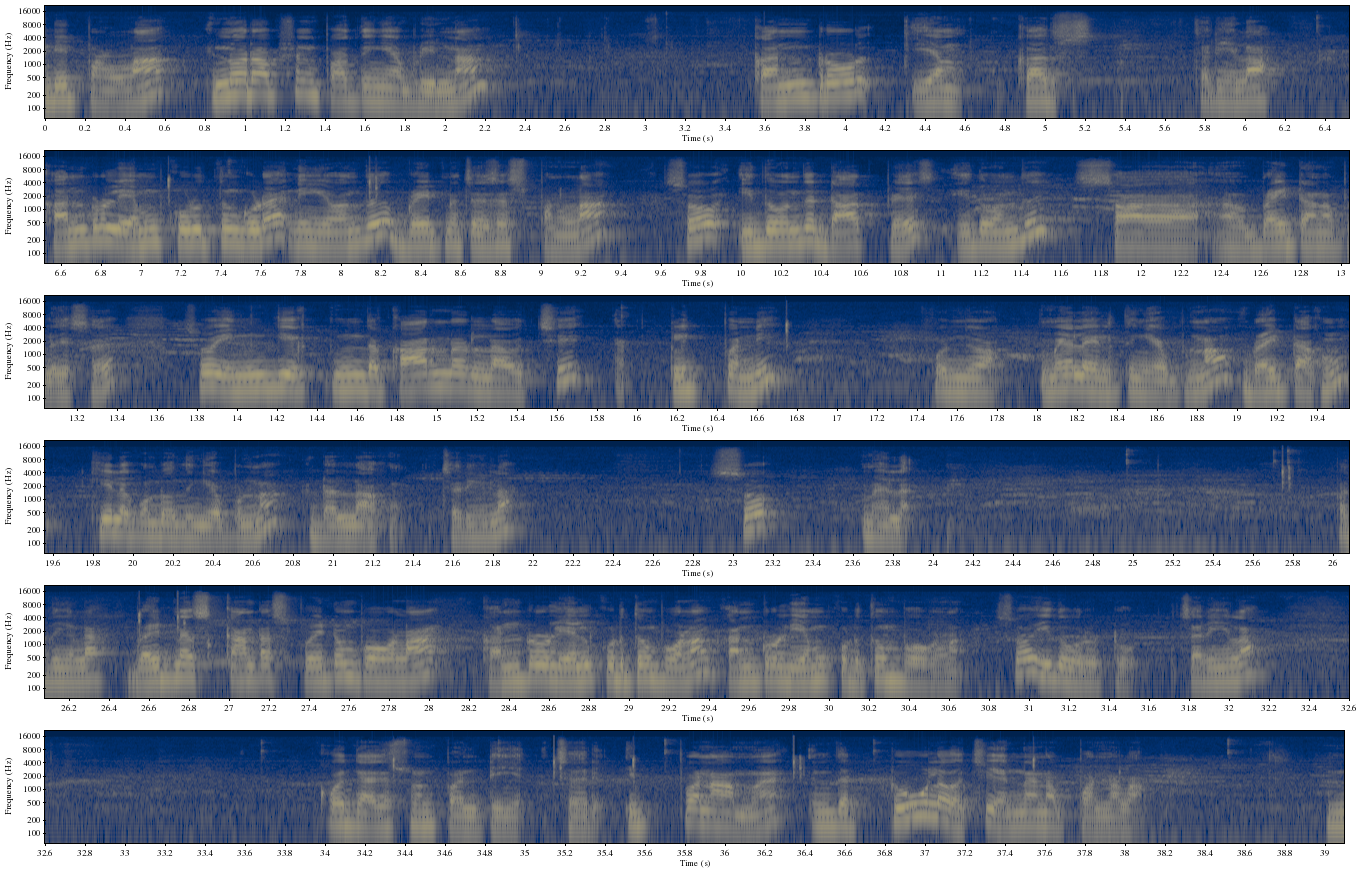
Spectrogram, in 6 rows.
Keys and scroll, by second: 3.4 ctrl+alt+z, 5.3 ctrl+m.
